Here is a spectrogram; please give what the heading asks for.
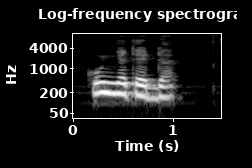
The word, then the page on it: cugnatella: calabrese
